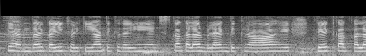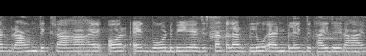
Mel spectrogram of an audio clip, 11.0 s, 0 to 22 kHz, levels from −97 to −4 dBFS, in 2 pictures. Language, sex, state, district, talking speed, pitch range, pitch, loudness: Hindi, female, Bihar, Gopalganj, 185 wpm, 235-250 Hz, 245 Hz, -16 LUFS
